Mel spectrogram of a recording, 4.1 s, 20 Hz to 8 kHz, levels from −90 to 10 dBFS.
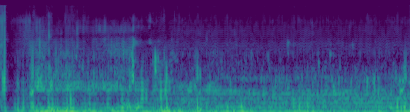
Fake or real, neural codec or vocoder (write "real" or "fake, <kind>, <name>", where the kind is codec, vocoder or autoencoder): fake, vocoder, BigVGAN v2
